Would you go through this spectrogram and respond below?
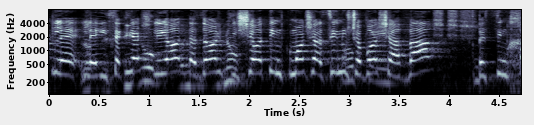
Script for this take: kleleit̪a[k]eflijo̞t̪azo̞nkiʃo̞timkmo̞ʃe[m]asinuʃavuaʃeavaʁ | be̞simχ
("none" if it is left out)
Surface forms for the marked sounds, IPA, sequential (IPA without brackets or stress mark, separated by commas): k, none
